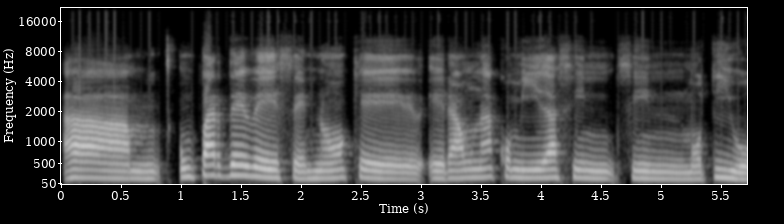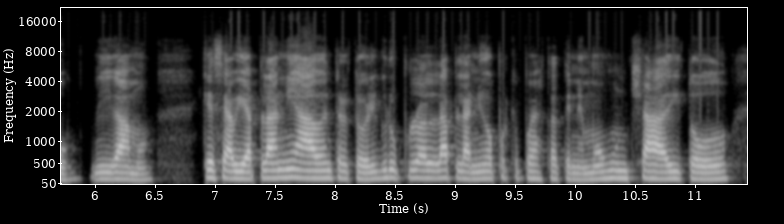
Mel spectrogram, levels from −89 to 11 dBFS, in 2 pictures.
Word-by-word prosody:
am, 165 -3 +4
un 190 +1 -2
par 230 0 +3
de 230 -1 +4
veces, 175 -5 +1
¿no? 170 +2 -1
Que 155 -5 0
era 165 +1 0
una 185 +3 -2
comida 180 -1 0
sin 170 -4 -3
sin 155 -3 -3
motivo, 150 -2 -2
digamos, 145 -2 -1 0.4
que 180 - +1
se 175 - -3
había 160 -1 +3
planeado, 170 0 +4
entre 170 -1 -2
todo 150 -2 -2
el 150 - -2
grupo 175 0 -4
la 170 -1 +1
la 175 +1 +1
planeó, 155 -1 -1
porque, 175 +2 -12
pues, 160 0 -4
hasta 155 0 -7
tenemos 145 +2 -3
un 165 -1 -1
chat 160 -2 +3
y 155 - -2
todo. 150 +1 -1
165 Hz, 175 wpm, -18 LUFS, 155-175 Hz, 0.4 s, am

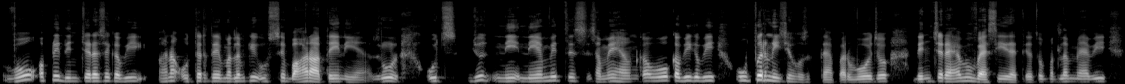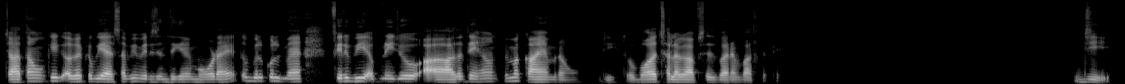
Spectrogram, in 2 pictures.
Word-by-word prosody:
वो 195 +7 +5
अपने 200 +3 +1
दिनचर्या 155 -1 +2
से 170 +2 -3
कभी 155 +1 +1 0.3
है 140 - -5
ना 170 - +2
उतरते, 155 0 -1
मतलब 145 +1 -1
कि 175 - -1
उससे 150 +2 -4
बाहर 145 +5 +6
आते 135 +1 +6
ही 140 - +2
नहीं 125 -4 -7
हैं। 110 0 -10
जरूर। 150 +4 0 0.3
उस 155 0 -3
जो 190 +6 -1
निय 150 +1 -1
नियमित 160 +5 -1
समय 140 -3 -4
है 140 -2 -1
उनका, 140 +3 -4
वो 170 +3 +3
कभी-कभी 175 +1 +2 0.3
ऊपर 200 +3 +8
नीचे 155 -5 0
हो 125 -4 -7
सकता 115 0 -8
है, 110 - -3
पर 110 - 0
वो 120 +3 +1
जो 145 +2 0 0.3
दिनचर्या 140 +2 +3
है 140 - +2
वो 165 +1 -1
वैसी 115 -1 +4
ही 130 - 0
रहती 115 +1 -2
है, - - -3
तो 135 - -7
मतलब 140 +1 -4
मैं 130 -2 -3
भी 145 +2 -3 0.2
चाहता 120 +4 +3
हूँ 145 -1 -2
कि 160 - -1
अगर 140 +1 +3
कभी 140 0 -1
ऐसा 125 +1 +2
भी 145 +2 -6
मेरी 135 -3 -5
ज़िंदगी 120 0 -7
में 125 - -4
मोड़ 120 +1 -1
आए, 120 +2 0
तो - - -7
बिल्कुल 160 -1 -3
मैं 140 0 +2 0.3
फिर 150 +1 +2
भी 150 +1 +2
अपनी 140 0 -2
जो 135 0 0
आ - - +3 0.2
आदतें 125 +4 0
हैं, 130 - -4
उन 140 0 -6
पे 145 - -11
मैं 165 +1 -2
कायम 115 -1 +3
रहूँ। 105 -1 -11 0.3
जी, 105 0 -17
तो 110 - -10
बहुत 115 +2 +3
अच्छा 125 - -3
लगा 115 -1 +4
आपसे 115 +1 -2
इस 110 - -8
बारे 110 -1 0
में 110 - -14
बात 105 -1 -4
करके। - - -29 3.0
जी। 115 -2 -9
140 Hz, 225 wpm, -24 LUFS, 120-155 Hz, 3.0 s, ऊपर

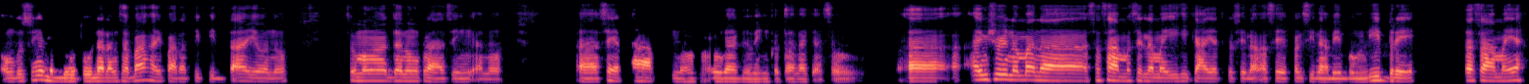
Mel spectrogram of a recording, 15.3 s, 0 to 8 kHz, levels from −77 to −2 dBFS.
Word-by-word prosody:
kung 110 - -2
gusto 120 +5 -5
niyo 160 -3 +2
mag-luto 115 0 -1
nalang 115 0 +4
sa 115 -2 -1
bahay 135 -2 +1
para 105 0 -1
tipid 115 - -12
tayo 115 -3 +1
no. 110 +1 -6 0.6
So - - -2
mga 125 -1 +2
ganong 120 -1 +1
klaseng 105 -1 -1
ano, 95 0 -6 0.7
ah, 105 0 +3
set-up 120 0 +1 0.2
'no, 105 0 -5
ang 110 - -3
gagawin 100 -1 -3
ko - - -5
talaga 95 -1 -3
so, - - -8 0.4
ah, 115 0 +5 0.3
I 160 0 +5
I'm - - +1
sure 180 -1 +4
naman 160 -2 +3
na 130 -2 +5
sasama 135 -1 +3
sila, 125 -3 0
mahihikayat 115 -1 -2
ko - - -12
sila, 105 - -3
kasi 105 0 -3
pag 110 - -6
sinabi 105 -2 -1
mong 105 +1 -4
libre, 120 -5 0 0.5
sasama 130 -2 +3
yan. 145 0 +1
115 Hz, 165 wpm, -23 LUFS, 105-130 Hz, 0.7 s, ah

